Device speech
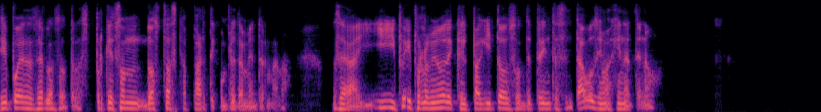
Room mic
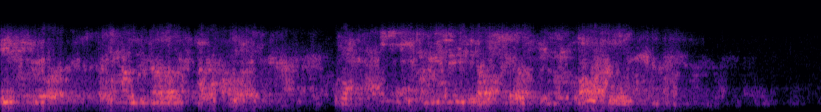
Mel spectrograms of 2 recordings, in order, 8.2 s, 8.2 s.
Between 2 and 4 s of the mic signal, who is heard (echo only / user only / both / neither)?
echo only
